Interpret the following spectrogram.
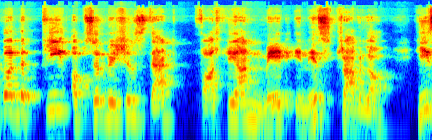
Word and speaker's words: Faxian: There was a Chinese traveler called Faxian. That's how it is pronounced.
